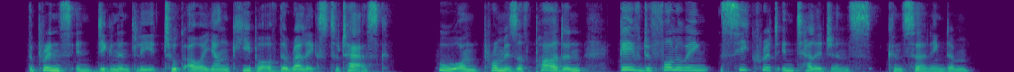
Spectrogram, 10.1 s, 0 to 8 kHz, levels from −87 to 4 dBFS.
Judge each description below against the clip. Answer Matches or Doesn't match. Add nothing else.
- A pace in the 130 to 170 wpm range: Matches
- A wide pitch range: Matches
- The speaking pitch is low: Doesn't match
